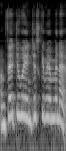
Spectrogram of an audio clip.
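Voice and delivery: calling out.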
